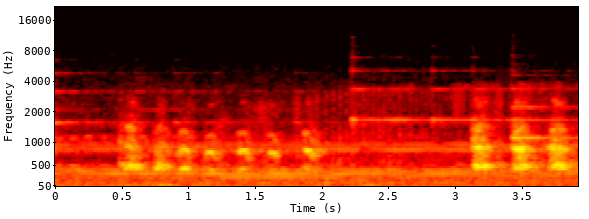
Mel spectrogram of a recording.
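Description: Dogs barking at night, a quiet run of short yapping barks, a brief lull, then a few more barks in quick succession.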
